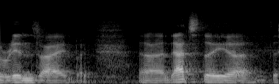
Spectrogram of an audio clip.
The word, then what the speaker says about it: Rinzai: the rinzai sec because they can't pronounce linchi you know in japanese so they turned it to rin's eye but that's the uh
